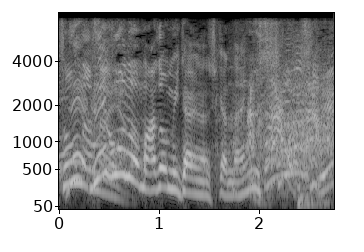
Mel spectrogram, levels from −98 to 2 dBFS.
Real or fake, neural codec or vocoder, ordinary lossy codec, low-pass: real; none; none; 7.2 kHz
